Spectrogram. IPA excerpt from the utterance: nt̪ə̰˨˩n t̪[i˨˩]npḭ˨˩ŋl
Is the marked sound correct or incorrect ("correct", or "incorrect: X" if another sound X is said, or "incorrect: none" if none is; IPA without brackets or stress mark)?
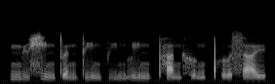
incorrect: i˥˩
